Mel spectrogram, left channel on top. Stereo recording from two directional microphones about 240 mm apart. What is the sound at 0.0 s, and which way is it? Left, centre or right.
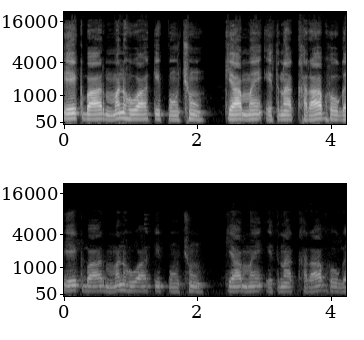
Speech, left.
